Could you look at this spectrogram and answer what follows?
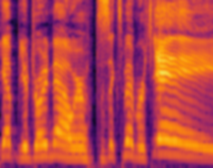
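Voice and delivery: high, loud gleeful announcement; triumphant cheer. Retold or imitated. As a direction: build to a long celebratory yay.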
